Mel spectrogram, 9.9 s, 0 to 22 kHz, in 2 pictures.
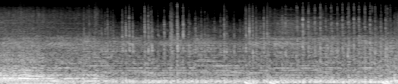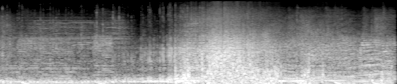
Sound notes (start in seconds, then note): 1.0 upbeat music with engine racing; 5.9 engine idling; 7.7 engine revving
